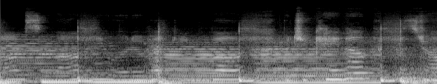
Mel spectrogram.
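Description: Live indie rock band playing: electric guitars, bass guitar and drum kit, with strong low bass notes and drum hits through a loud, full mix.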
